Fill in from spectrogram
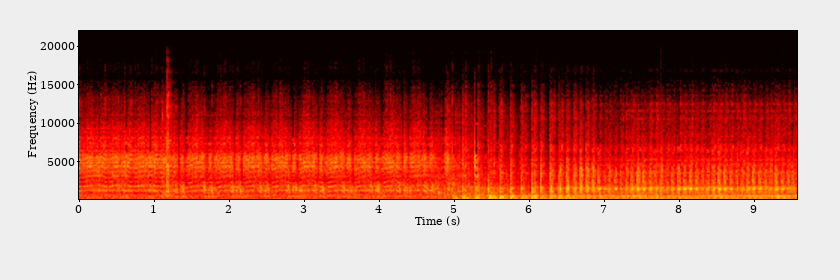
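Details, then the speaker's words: Yanmar 155D compact diesel tractor after oil change, cranked with decompression pulled and half throttle: cranking rattle gives way after about five seconds to steady diesel clatter that firms up when throttled; starts fine. "Crank it over for a while because that builds oil pressure. I put the throttle on like halfway, and then as you're cranking, after about 5-10 cranks, let it back in and keep cranking, and they'll usually fire right off."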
